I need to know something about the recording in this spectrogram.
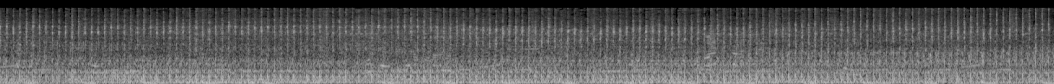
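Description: Motorboat engine running steadily under way, a rapid, even chugging.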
